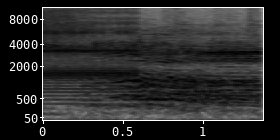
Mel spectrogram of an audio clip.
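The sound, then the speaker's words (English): A harsh, steady game-show buzzer for an incorrect answer sounds for over a second, a loud flat drone thick with raspy, buzzing harmonics, with no talking. “How about the incorrect? We hope to not have to use this one very much, but just in case, here it is.”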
